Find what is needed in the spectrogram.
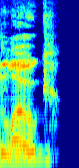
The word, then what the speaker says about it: Logue: Sean Ann Logue is the TikTok user, and it's spelled S-E-A-N, Sean, and A-N-N, Logue, L-O-U, nope, L-O-G-U-E.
